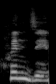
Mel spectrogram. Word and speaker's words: Quincy: I learned it's pronounced Quincy, not Quincy. Quincy Adams.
